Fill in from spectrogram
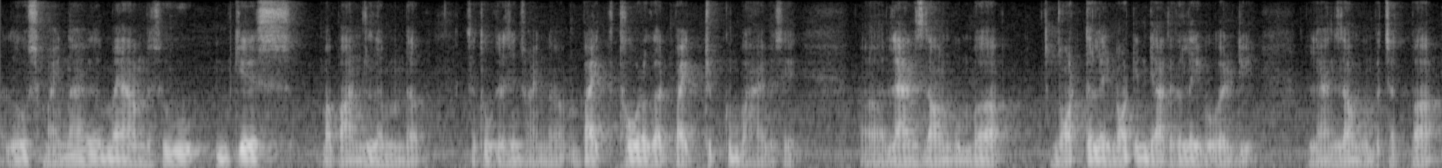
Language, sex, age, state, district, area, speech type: Manipuri, male, 30-45, Manipur, Imphal West, urban, spontaneous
